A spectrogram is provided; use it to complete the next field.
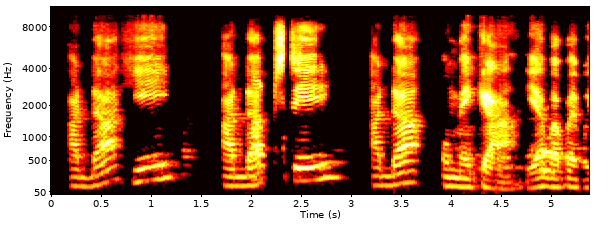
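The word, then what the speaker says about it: ψι: Terus ada psi, ya, psi, ya. Ini psi. Psi, PS, psi, ya. Pseudo, ya, pseudo. Psikologi, psikologi, ya. Bukan psikologi tapi psikologi. Kayaknya ini harus kedengaran, ya.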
